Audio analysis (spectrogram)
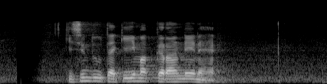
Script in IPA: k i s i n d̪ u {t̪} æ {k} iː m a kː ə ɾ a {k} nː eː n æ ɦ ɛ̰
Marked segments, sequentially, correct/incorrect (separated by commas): correct, correct, incorrect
